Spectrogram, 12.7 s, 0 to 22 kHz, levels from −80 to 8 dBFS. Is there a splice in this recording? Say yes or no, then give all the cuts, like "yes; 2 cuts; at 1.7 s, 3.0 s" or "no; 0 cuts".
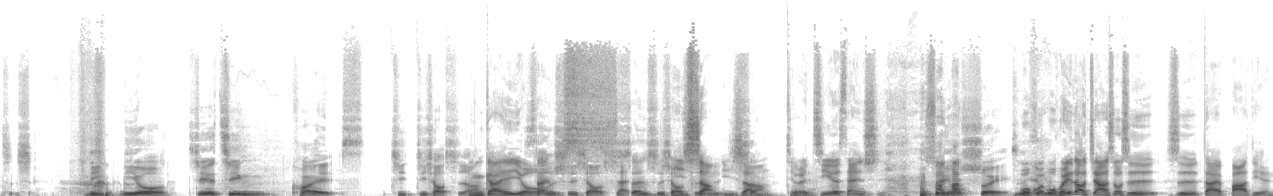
yes; 1 cut; at 10.1 s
